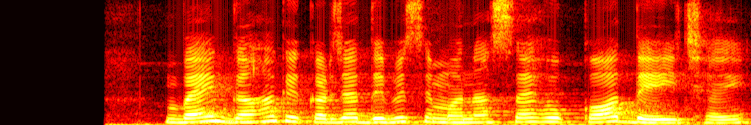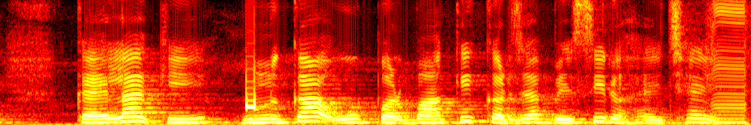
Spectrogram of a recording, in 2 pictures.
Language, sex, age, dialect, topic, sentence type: Magahi, female, 36-40, Western, banking, statement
